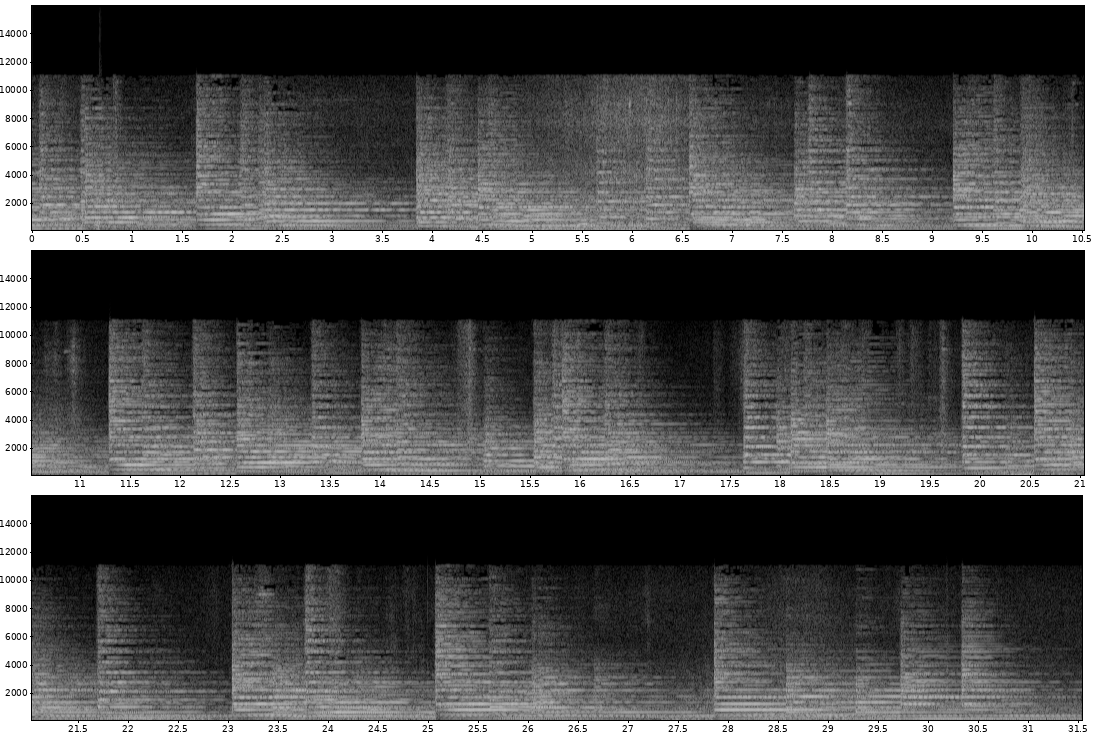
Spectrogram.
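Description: Church tower bells ringing a solemn concerto: several tuned bells struck one after another in melodic patterns, their tones overlapping and ringing on, with fresh loud strikes every couple of seconds.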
